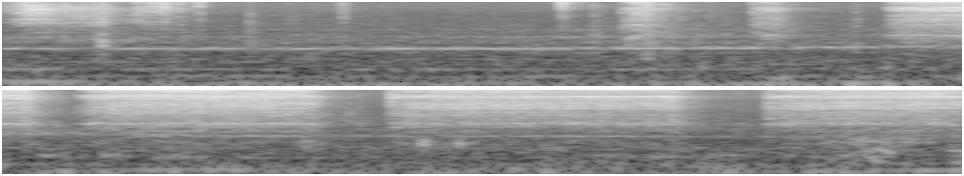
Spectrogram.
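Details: RC crawler that would not drive forward or reverse, after replacing the transistor: short bursts of whirring motor and gear chatter that start and stop cleanly with no binding or grinding. Drive works, but steering is reversed.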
